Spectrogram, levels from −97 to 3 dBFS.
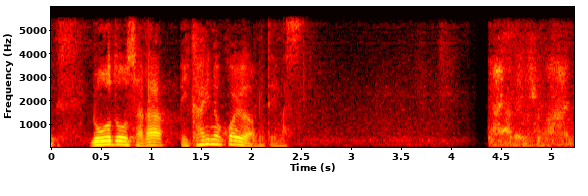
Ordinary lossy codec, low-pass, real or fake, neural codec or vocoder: AAC, 48 kbps; 5.4 kHz; fake; codec, 24 kHz, 0.9 kbps, WavTokenizer, medium speech release version 2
